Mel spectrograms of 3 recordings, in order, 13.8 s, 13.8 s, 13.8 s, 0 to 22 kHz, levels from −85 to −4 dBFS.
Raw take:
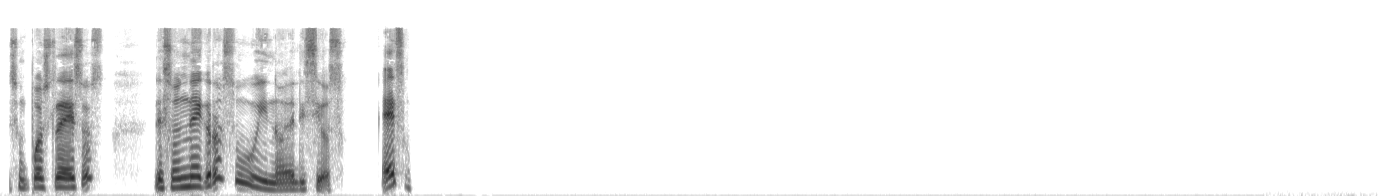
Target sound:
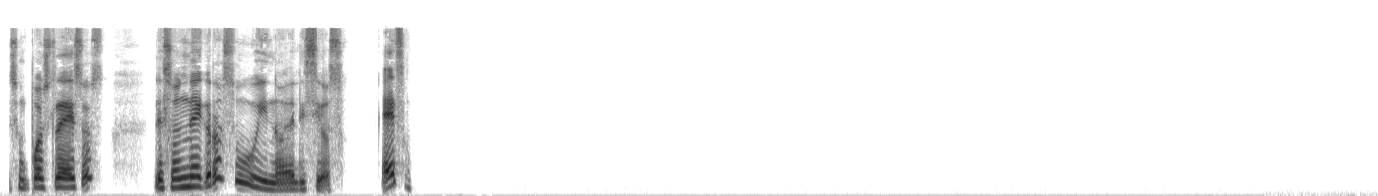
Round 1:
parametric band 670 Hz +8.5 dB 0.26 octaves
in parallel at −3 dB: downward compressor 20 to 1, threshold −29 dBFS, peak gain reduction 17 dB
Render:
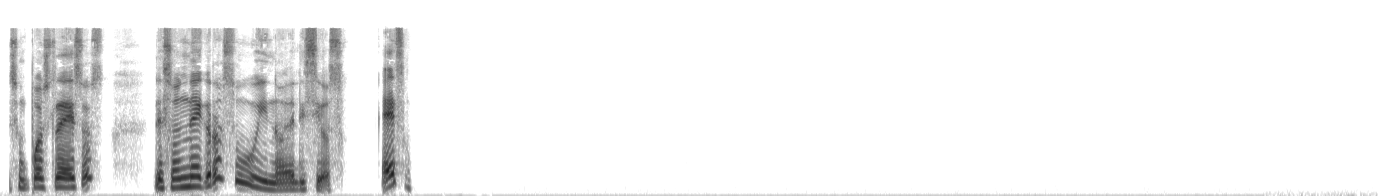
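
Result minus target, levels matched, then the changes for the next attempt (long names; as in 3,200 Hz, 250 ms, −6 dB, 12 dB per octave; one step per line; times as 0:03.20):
downward compressor: peak gain reduction +9 dB
change: downward compressor 20 to 1, threshold −19.5 dBFS, peak gain reduction 8 dB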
